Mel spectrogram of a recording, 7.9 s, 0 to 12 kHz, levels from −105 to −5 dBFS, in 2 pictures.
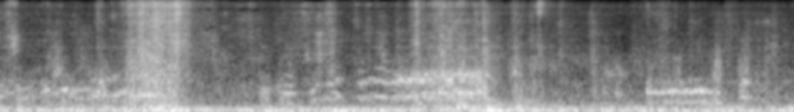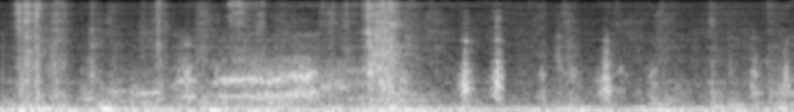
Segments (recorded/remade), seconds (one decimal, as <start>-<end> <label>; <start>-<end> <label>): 0.0-1.0 remade; 1.0-2.0 recorded; 2.0-5.9 remade; 5.9-6.5 recorded; 6.5-7.9 remade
